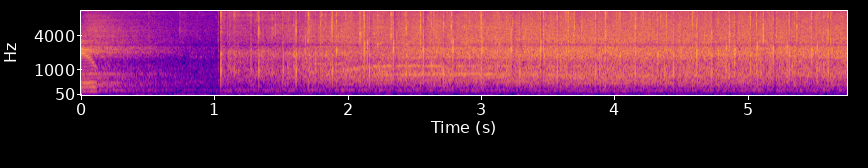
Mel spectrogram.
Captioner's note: crowd cheering and applauding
